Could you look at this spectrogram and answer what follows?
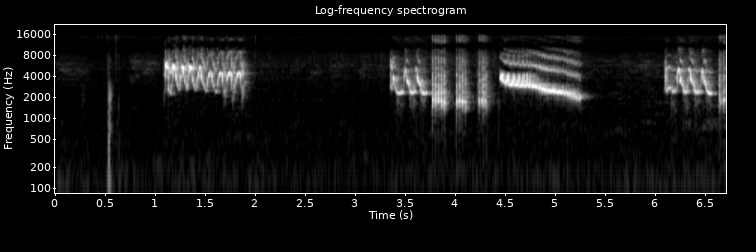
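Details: ['Asian pied starling kept as a tame bird, producing a rapid buzzy trill, then a stuttering series of harsh notes and a long descending whistled slur, ending with another rattling burst; one sharp click near the start.']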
